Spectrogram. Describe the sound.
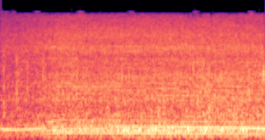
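A car engine runs as the car pulls over onto the roadside and stops, giving a loud, continuous low droning hum with steady tone and a constant rumble beneath.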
